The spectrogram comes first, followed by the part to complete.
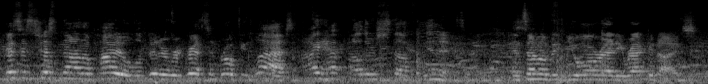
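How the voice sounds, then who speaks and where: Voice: mid-range voice, a little fast, over loud music. A street performer doing self-deprecating, showman-like comedy patter for a live audience at a Renaissance fair. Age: 30s or older. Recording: distant mic, loud crowd and noise.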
